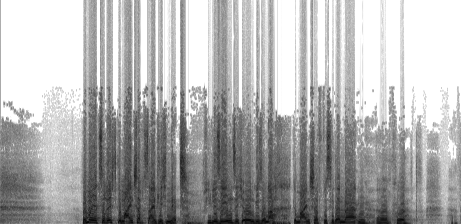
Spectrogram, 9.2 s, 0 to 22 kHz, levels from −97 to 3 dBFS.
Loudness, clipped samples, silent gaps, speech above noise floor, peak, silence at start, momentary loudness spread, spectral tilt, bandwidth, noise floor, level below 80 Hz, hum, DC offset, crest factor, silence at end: -5 LUFS; 4%; none; 42 dB; 0 dBFS; 0 s; 14 LU; -4.5 dB/octave; over 20 kHz; -47 dBFS; -30 dBFS; none; 0.9%; 6 dB; 0.1 s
